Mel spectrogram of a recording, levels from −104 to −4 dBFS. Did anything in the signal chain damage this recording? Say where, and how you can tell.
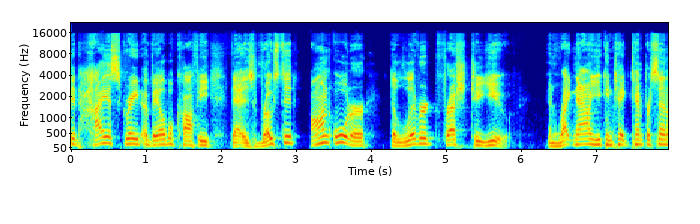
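Yes, and it happens at the receiving end of a network link. It's clock drift between sender and receiver: the far end's audio clock is running a few percent fast, around 4 percent, relative to ours. Its samples arrive quicker than we consume them, so the jitter buffer keeps filling. You can't hear the drift directly, but it explains the small stumbles all through the speech.

The audible side is repeated timing corrections, running from about 0.02 s right through to 7.89 s. To keep the jitter buffer from overflowing, the receiver keeps trimming short chunks out, which leaves the speech moving at about 105 percent of natural pace. The cuts all go the same way but land at uneven intervals, so you get faint hiccups and a slightly rushed, lurching tempo rather than one obvious glitch.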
